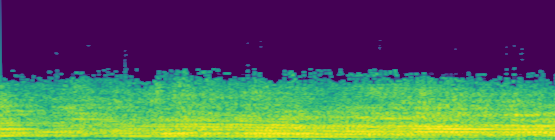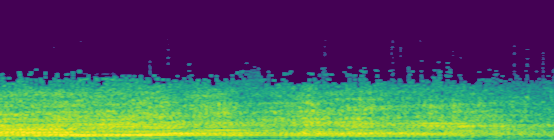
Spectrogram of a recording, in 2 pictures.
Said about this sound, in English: Perhaps you can hear the plane coming directly overhead.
